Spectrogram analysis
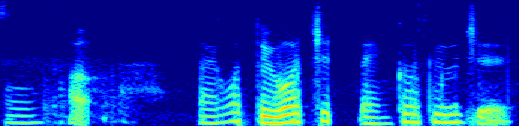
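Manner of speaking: ordinary delivery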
